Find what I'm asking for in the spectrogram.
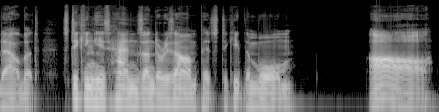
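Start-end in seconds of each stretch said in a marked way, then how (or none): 3.7-4.3 very slow, booming, grave voice; Death's voice. Acted. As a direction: drag each word out like a tomb.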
